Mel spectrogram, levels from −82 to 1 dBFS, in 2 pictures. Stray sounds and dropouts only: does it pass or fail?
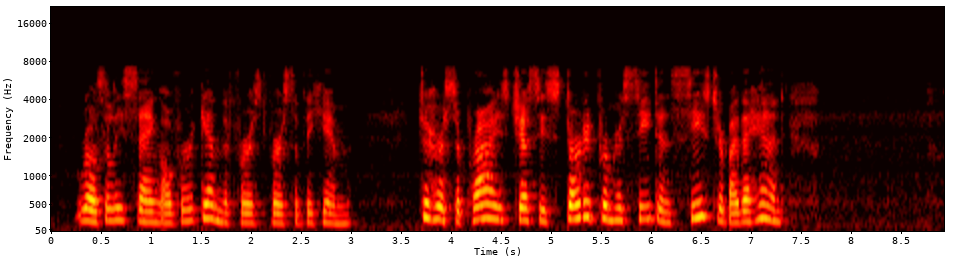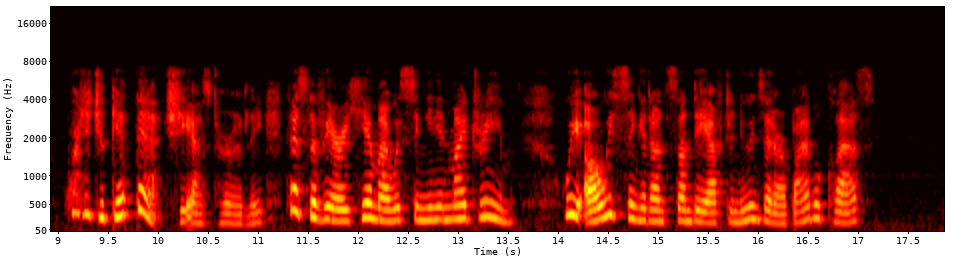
pass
